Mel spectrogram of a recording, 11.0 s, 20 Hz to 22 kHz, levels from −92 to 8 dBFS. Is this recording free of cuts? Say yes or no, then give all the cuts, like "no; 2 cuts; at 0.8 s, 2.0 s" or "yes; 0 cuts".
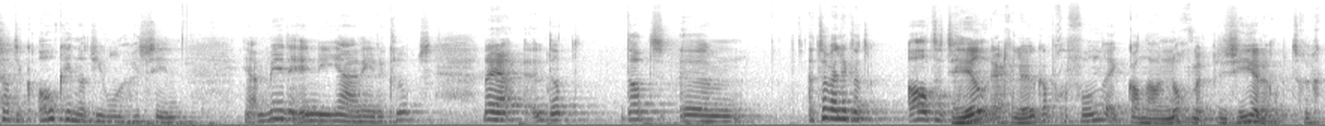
yes; 0 cuts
